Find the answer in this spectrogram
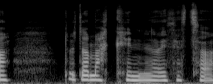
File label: "macyn", Welsh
